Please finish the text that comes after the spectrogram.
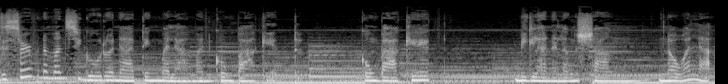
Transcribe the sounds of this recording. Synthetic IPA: d̪ɪsɛɹvnɐmansɪɡuːɾo̞naːt̪ɪŋmɐlaːmɐnkʊŋbaːkɪt̪̚kʊŋbaːkɪt̪̚ | bɪɡlanɐlɐŋʃɐŋnɐwɐlaʔ

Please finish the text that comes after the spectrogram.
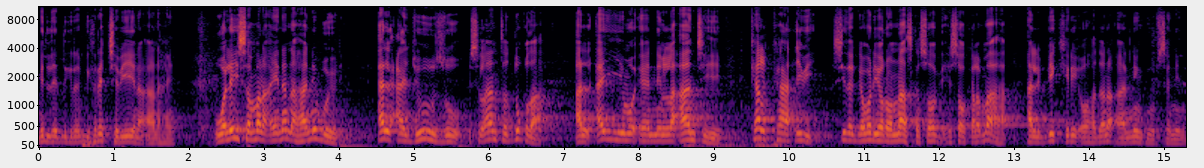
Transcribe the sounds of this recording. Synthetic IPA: mɪd̪lɐbɪkrɐt͡ʃɐβɪjɛjnɐ̰ʔa̰ːnɐ̰ɦɛ̰jn | wɐlɛjsɐmɐnɐɛjnɐnɐɦaːnɪmbuːjɪɽɪ̰ | ʔɐlʕɑd͡ʒuːzʊɪslaːmt̪ʰɐd̪ʊqd̪ɐ̰ | ʔɐlʔɐjːɪmʊʔɛːnɪnlɐʔaːnt̪ʰɪɦɪ | kʰɐlkʰaːʕɪβɪ | sɪðɐɡɐβɐrjɐɾɔːnaːskʰɐsɔːbɪħɪsɔːkʰɐlɛmɐɐɦɐ | ʔɐlbɪkʰɾɪʔɔːɦɐd̪ɐnɐʔaːnːɪŋɡuːrsɐnɪn

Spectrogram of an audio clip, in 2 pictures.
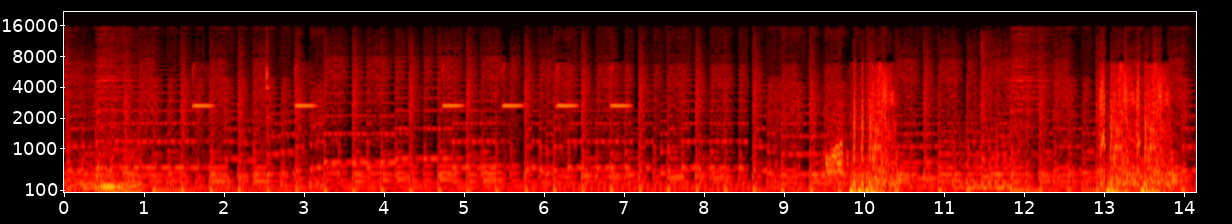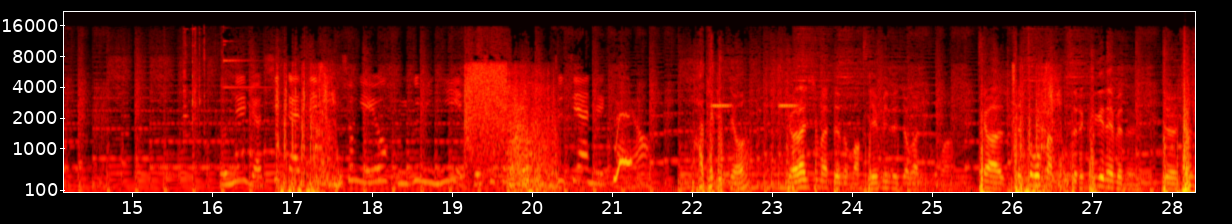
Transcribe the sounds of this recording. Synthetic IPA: onɯɭmjʌɕ͈ik͈ad͡ʑit͡ɕusʰoŋejokuɭɡɯmiɲit͡ɕesʰusʰoŋɾoasʰud͡ʑianeɭkejo | kadɯɡiɲojʌɾanɕʰimantʰedomak̚je̞mined͡ʑʌɡad͡ʑiɡomak̚ | t͡ɕeɡat͡ɕesʰoɡomanpok̚s͈ɯɾiɭkʰɯɡenemjʌnɯnt͡ɕʌt͡ɕʰʌ

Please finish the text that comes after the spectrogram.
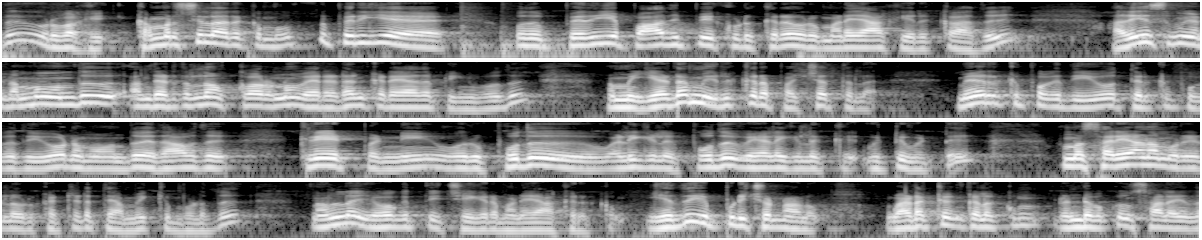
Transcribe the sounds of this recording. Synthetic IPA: ðɯɔɾɯʋɐɣɐɪkɐmɐɾʂjɐlaːɪɾɯkːɯmpoːðɯɔɾɯpɛɾɪjɐɔɾɯpɛɾɪjɐpaːðɪpːɐɪkɔɽɯkːɪɾɐɔɾɯmɐnɐjaːɣɐɪɾɯkːaːðɯ | ɐðeːsɐmɐjɐmnɐmːɐʋɐnd̪ɯɐnd̪ɐɪɽɐt̪ːɯllãːkːɐːɾɐɳʊ̃ʋeːɾɐɪɽɐmkɪɽɐjaːðɐpːɐɽɪŋɡɐpoːðɯ | nɐmːɐɛɽɐmɪɾɯkːɪɾɐpɐt͡ʃːɐt̪ːɪlɐ̰ | meːɾkːɯpɐɣɯðɪjoːt̪ɛrkɯpːɐɣɯðɪjoːnɐmːɐʋɐnd̪ɯeːðaːʋɐðɯ | kɪɾɪeːʈ̚pɐɳːiɔɾɯpɔðɯʋɐɭɪɣɐɭɯpɔðɯʋeːlɐɪɣɐɭɯkːɯʋɪʈːɯʋɪʈːɯ | nɐmːɐsɐɾɪjaːnɐmʊɾɐjɪlɔɾɯkɐʈːɪɽɐt̪ːɐɪɐmɐɪkːɯmpɔɻɯðɯ | nɐlːɐjoːɣɐt̪ːit͡ʃsɛjɣɪɾɐmɐnɐjaːɣɐɪɾɯkːɯmɛðɯɛpːɐɽit͡ʃɔnːaːlɯ̰̃m | ʋɐɽɐkːɐŋɡɐɭɯkːɯmɾɛɳɖɯʋɐkːɯmsaːlɐð

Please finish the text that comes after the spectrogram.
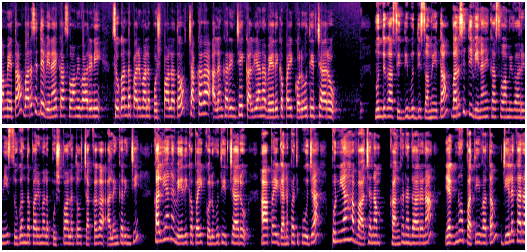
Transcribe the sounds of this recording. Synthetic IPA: ɐmɛːt̪ɐʋɐɾɐsid̪ʱːiʋinɐːjɐkasʋaːmiʋaːɾini | suɡɐnd̪ʱɐpɐɾimɐlɐpuʂpaːlɐt̪o̞ːt͡ʃɐkːɐɡaːʔɐlɐŋkɐɾiɲt͡ʃikɐljaːnɐʋeːd̪ikɐpɐjkoluʋut̪iːɾt͡ʃaːɾu | mund̪uɡaːsid̪ʱːibud̪ʱːisɐmɛːt̪ɐʋɐɾɐsit̪iʋinaːjɐkasʋaːmiʋaːɾinisuɡɐnd̪ɐpɐɾimɐlɐpuʂpaːlɐt̪o̞ːt͡ʃɐkːɐɡaːʔɐlɐŋkɐɾiɲt͡ʃi | kɐljaːnɐʋe̞ːd̪ikɐpɐjkoluʋut̪iːɾt͡ʃaːɾu | aːpɐjɡɐnɐpɐt̪ipuːd͡ʒɐpunjaːɦɐʋaːt͡ʃɐnɐmkɐŋkɐnɐd̪ʱaːɾɐnɐ | eɡ̚noːpɐt̪iːʋɐt̪ɐmd͡ʒiːlɐkɐɾ

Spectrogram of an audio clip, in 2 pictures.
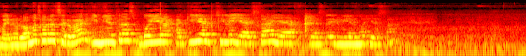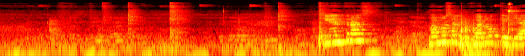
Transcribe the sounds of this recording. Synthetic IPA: bwe̞no̞loβamo̞sare̞se̞ɾβaɾimje̞nt̪ɾazbojaʔːkialt͡ʃile̞ʝaest̪aʝaʝaest̪aiɾβje̞nd̪o̞ʝaest̪a | mje̞nt̪ɾas | bamo̞saliɡwaɾlo̞ke̞ʝa

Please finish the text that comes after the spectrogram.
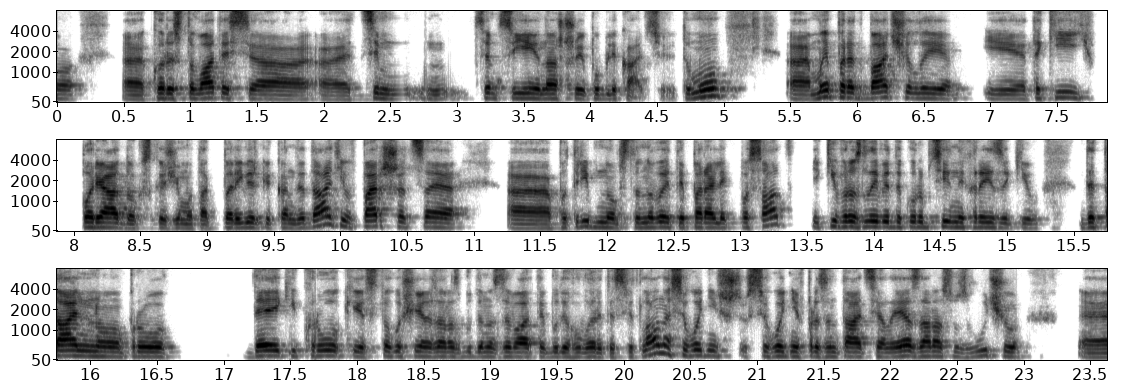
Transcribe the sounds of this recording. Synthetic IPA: ɔ | kɔɾɪst̪ʊʋɑt̪ɪsʲɐ | t͡s̪ɪmsɪmt͡sʲijejʊnɑʃɔjipublʲikɑ̰t͡sʲijʊ̰t̪ɔmu | mɪpeɾed̪̚bɑt͡ʃɪlˠɪit̪ɐkʲɪj | pɔɾʲɑd̪ɔkskɐʒimɔt̪ɑk̚peɾeʋʲirkɪkɐnd̪ɪd̪ɑtʲiwpɛrʃɛt̪sɛ | pɔt̪ɾʲibnɔwst̪ɐnɔʋɪt̪ɪpeɾɛlʲik̚pɔsɑd̪jɐkʲiʋɾɐzlˠɪʋʲid̪ɔkɔɾʊpt͡sʲijnɪxɾɪzɪkʲiwd̪et̪ɑlʲnɔpɾɔ | d̪ɛjɐkʲikɾɔkɪst̪ɔɦɔʃt͡ʃɔjazɑɾɐzbud̪ɛnɐzɪʋɑt̪ɪbud̪ɛɦɔʋɔɾɪt̪ɪsʲʋʲit̪lˠɑnɐsʲɔɦɔdʲnʲiʃsʲɔɦɔdʲnʲiwpɾezent̪ɑt͡sʲiːɐlˠɛjazɑɾɐsɔzʋut͡ʃʊ

